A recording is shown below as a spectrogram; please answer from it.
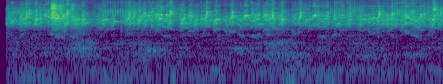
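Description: Barn swallows twitter continuously: a dense, high-pitched chatter of squeaks and chirps that overlap without pause, as if several birds are calling together.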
